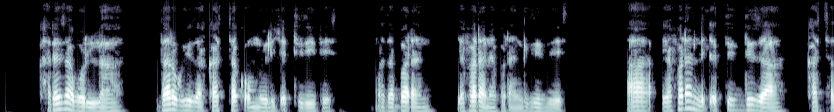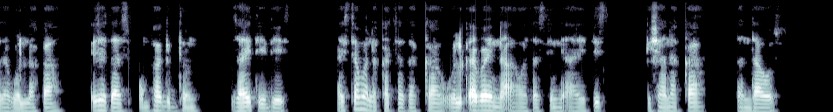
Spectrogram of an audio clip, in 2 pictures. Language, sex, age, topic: Gamo, female, 25-35, government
